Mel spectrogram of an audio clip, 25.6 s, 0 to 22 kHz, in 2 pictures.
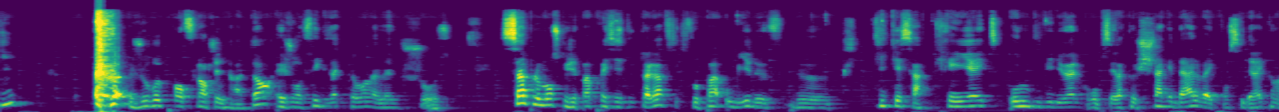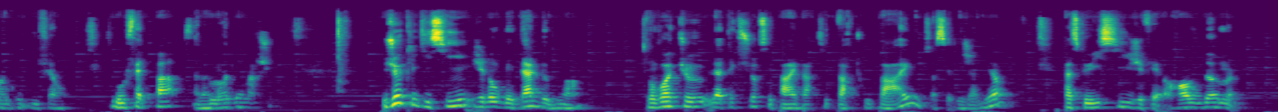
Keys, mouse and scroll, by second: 1.1 click, 6.1 click, 7.4 click, 10.4 click, 16.2 click, 17.7 scroll, 19.2 scroll, 20.7 scroll, 21.6 scroll down 2, 21.9 scroll down 1, 23.0 scroll down 2, 23.9 scroll, 24.2 click.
